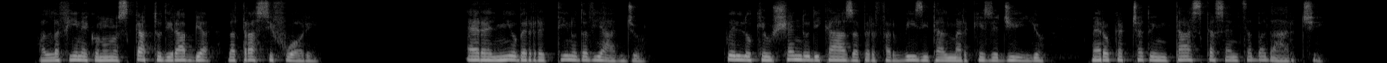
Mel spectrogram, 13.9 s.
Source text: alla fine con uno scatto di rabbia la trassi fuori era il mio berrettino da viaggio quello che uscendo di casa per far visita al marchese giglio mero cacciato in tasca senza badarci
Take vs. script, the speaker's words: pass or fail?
pass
